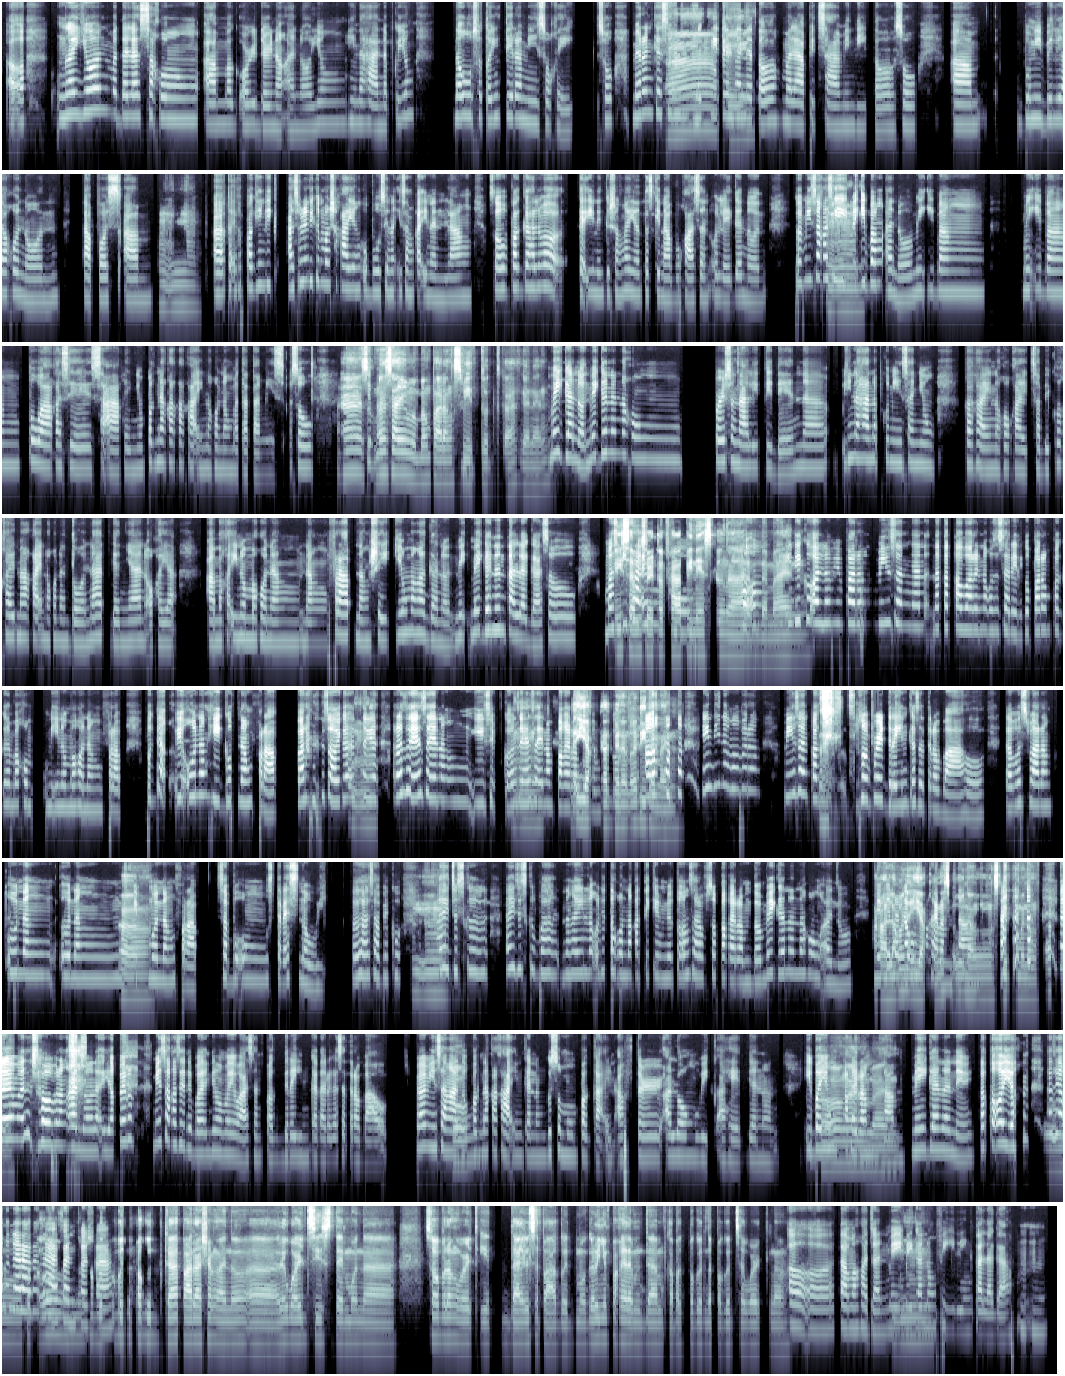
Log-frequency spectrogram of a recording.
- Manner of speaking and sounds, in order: other background noise; other noise; tapping; snort; dog barking; laughing while speaking: "parang"; laughing while speaking: "Oo, hindi naman"; laugh; snort; laugh; snort; snort
- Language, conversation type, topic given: Filipino, podcast, Ano ang simpleng ginagawa mo para hindi maramdaman ang pag-iisa?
